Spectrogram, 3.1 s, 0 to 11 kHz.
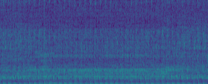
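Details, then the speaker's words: Bajaj BS6 with 2 lakh km, after timing chain problem repair and new clutch assembly, engine previously rough: even, steady low thump about two beats a second, no ticking or rattle; smooth, quiet healthy idle. "ಚಾಲು ಕರ್ ಆಗಿದೆ ಇದು fitting ಎಲ್ಲ totally start start very smooth [ಪ್ರಶಂಸೆ] ತುಂಬಾ smooth ಆಗೈತು ಗಾಡಿ ಇದು ತರ ಸ್ಮೂತ್"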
